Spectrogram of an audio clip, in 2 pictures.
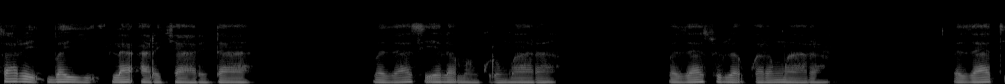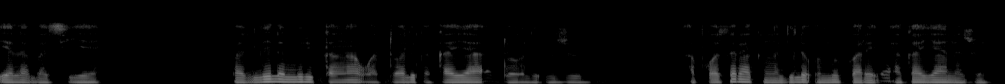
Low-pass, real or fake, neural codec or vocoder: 7.2 kHz; real; none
